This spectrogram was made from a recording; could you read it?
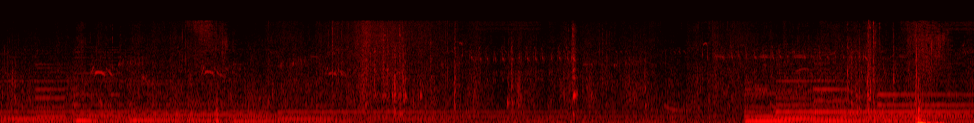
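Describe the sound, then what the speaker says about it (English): Horse in a Western-style scene, soft clip-clop hooves and a faint whinny under steady musical tones and light rustling, with a louder thump near the end; no clear speech. "And you better get on this horse."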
